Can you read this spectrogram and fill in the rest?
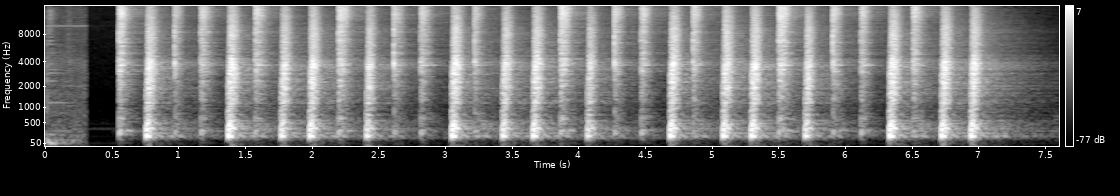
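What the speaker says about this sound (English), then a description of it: "This is how it will sound like on the drum set." Paradiddles on a full drum set, a fast, dense run of close, loud strokes with recurring accented hits, played alone with no talking.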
